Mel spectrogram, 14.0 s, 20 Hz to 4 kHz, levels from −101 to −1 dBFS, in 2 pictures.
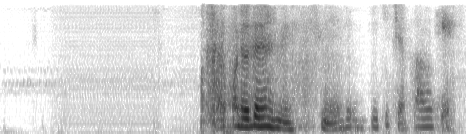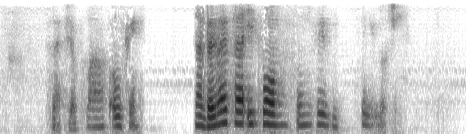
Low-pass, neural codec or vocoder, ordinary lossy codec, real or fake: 3.6 kHz; codec, 16 kHz in and 24 kHz out, 0.6 kbps, FocalCodec, streaming, 4096 codes; AAC, 16 kbps; fake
